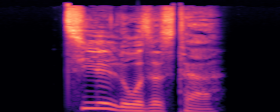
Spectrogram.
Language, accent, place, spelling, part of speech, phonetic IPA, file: German, Germany, Berlin, ziellosester, adjective, [ˈt͡siːlloːsəstɐ], De-ziellosester.ogg
- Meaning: inflection of ziellos: 1. strong/mixed nominative masculine singular superlative degree 2. strong genitive/dative feminine singular superlative degree 3. strong genitive plural superlative degree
